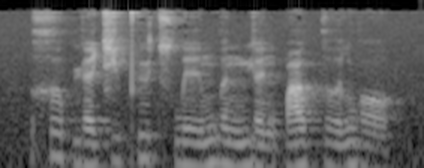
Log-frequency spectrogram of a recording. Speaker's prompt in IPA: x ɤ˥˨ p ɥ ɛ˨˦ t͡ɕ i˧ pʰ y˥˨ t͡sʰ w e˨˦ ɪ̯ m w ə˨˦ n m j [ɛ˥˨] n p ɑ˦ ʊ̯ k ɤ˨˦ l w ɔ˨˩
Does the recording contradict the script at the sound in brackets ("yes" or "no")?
yes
